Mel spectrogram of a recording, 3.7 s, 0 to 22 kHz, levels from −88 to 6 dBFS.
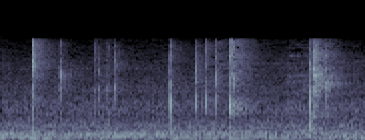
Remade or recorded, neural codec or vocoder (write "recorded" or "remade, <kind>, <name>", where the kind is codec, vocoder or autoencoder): recorded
